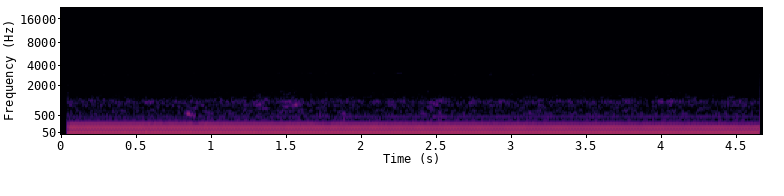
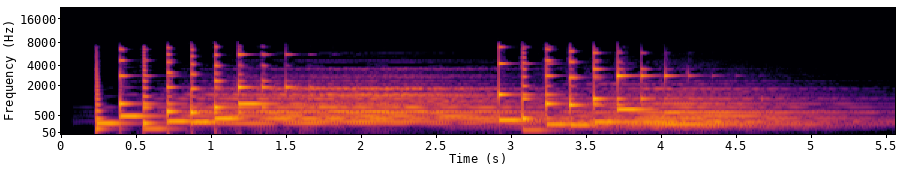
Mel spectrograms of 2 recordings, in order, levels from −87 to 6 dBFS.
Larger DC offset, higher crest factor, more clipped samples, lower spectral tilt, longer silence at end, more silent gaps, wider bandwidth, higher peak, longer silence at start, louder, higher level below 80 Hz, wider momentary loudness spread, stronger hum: neither; second, 8 dB vs 18 dB; neither; first, -10.5 dB/octave vs -3.5 dB/octave; second, 0 s vs 0.25 s; neither; second, 3.5 kHz vs 8.2 kHz; second, -40 dBFS vs -2 dBFS; second, 0.05 s vs 0.25 s; second, -51 LUFS vs -18 LUFS; first, -52 dBFS vs -58 dBFS; second, 2 LU vs 12 LU; first, 50 Hz at -50 dBFS vs none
